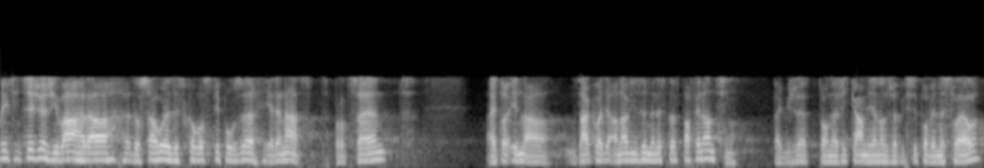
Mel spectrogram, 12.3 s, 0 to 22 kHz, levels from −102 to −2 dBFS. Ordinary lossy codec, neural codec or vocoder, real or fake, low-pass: AAC, 16 kbps; codec, 16 kHz, 2 kbps, FunCodec, trained on LibriTTS, 25 frames a second; fake; 7.2 kHz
